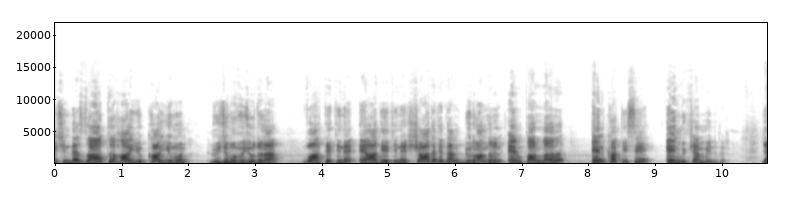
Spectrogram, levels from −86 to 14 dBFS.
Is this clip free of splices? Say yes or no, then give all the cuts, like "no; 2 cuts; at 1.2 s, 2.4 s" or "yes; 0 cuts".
yes; 0 cuts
